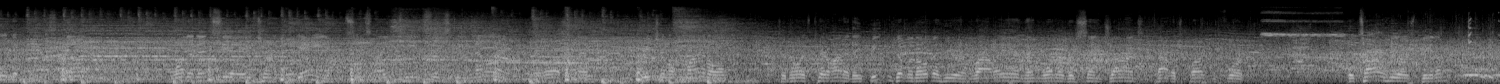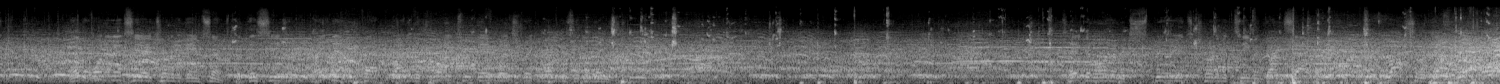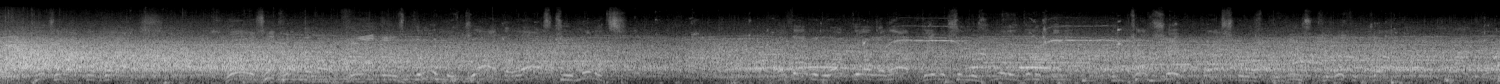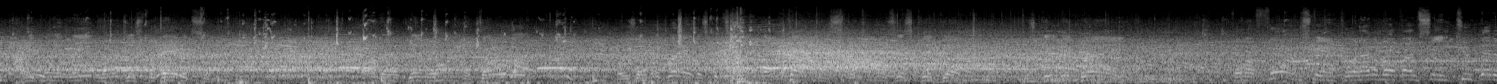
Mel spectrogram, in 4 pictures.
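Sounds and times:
crowd cheering: 0.0s - 59.9s
crowd hum: 12.6s - 59.5s
basketball dribbling: 17.8s - 30.0s
sneaker squeaks: 20.7s - 30.1s, 40.2s - 41.4s, 47.1s - 52.9s.

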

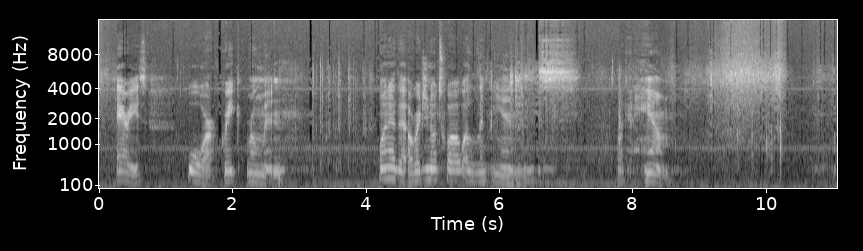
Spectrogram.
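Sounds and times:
hand rubbing paper pages: 8.7s - 11.0s.

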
